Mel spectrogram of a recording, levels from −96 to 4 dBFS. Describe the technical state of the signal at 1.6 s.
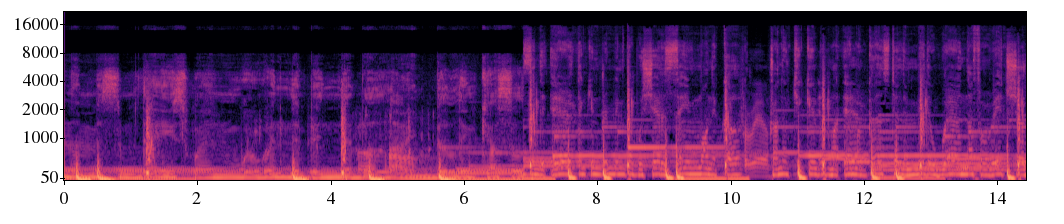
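At 1.6 s the audio plays at half speed and a full octave low, with a faint mirrored copy in the upper half of the spectrum. This is stereo read as mono, from 0.0 to 6.88 s: interleaved left and right samples are played in sequence as one channel.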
